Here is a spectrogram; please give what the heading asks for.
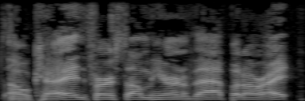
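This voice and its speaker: A man's voice: on the high side, steady tone, fairly quick, clean tone, no room sound. A man in a heated workplace argument, defensive and exasperated, swearing as he makes his case. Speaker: radio show staffer.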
